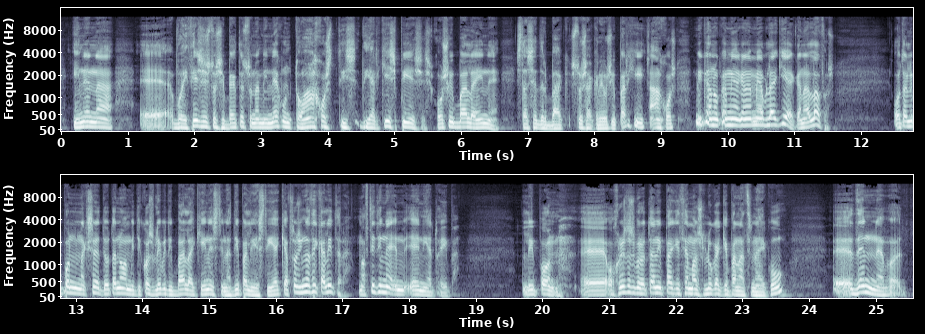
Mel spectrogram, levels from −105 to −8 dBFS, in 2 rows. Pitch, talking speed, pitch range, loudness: 130 Hz, 160 wpm, 115-155 Hz, -15 LUFS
